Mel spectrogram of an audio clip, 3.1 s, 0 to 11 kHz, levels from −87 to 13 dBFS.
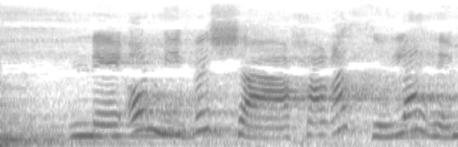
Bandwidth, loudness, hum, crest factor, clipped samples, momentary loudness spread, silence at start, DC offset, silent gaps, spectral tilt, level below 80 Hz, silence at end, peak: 10.5 kHz; -35 LUFS; none; 14 dB; under 0.1%; 7 LU; 0 s; under 0.1%; none; -5 dB/octave; -56 dBFS; 0 s; -22 dBFS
